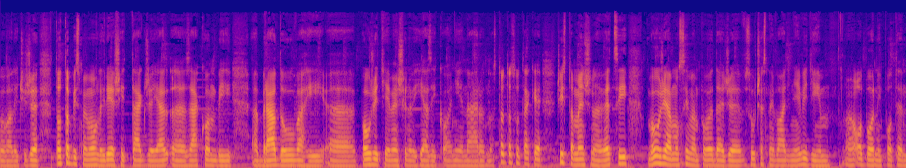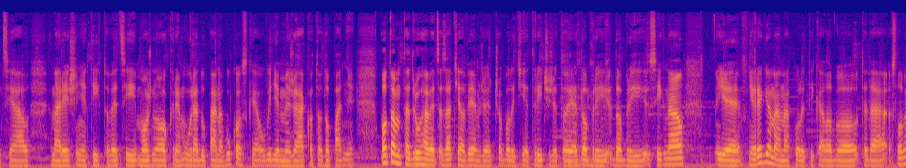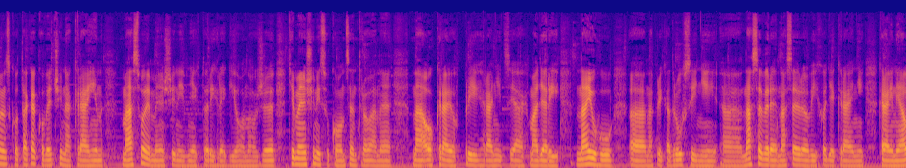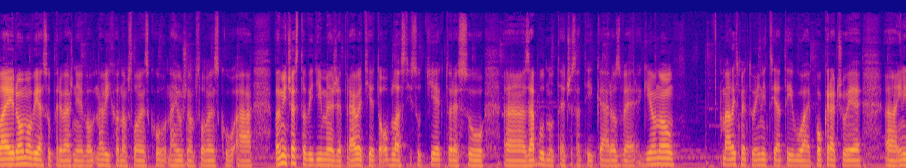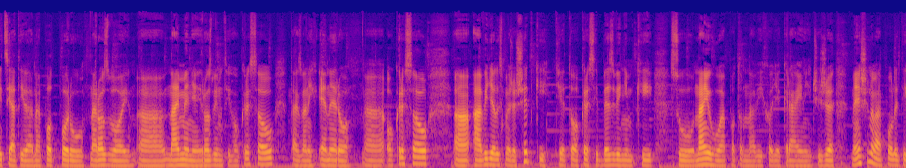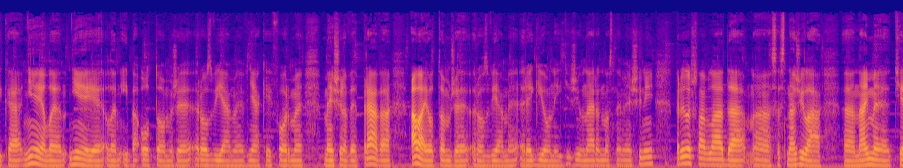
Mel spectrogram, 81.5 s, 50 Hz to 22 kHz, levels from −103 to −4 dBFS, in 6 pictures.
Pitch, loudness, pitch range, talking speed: 120 Hz, -30 LUFS, 115-130 Hz, 155 wpm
